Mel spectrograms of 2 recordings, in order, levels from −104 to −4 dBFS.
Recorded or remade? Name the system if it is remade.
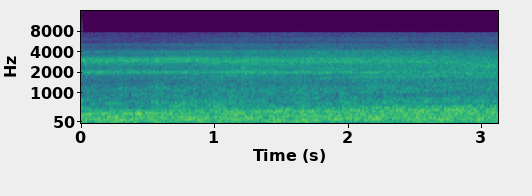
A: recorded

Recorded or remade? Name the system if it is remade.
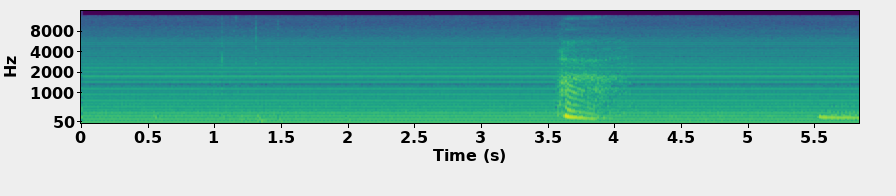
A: recorded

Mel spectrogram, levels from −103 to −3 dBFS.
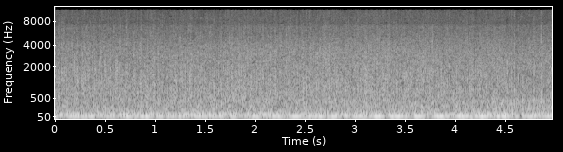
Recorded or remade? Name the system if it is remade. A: recorded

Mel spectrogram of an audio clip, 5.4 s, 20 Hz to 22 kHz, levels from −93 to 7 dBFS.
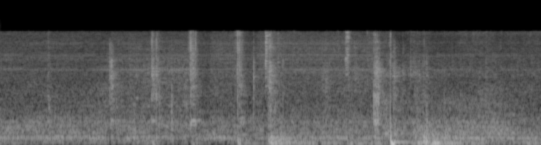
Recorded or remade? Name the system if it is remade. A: recorded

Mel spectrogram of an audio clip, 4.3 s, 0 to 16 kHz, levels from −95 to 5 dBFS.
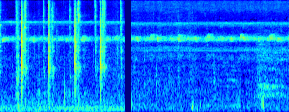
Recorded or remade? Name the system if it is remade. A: recorded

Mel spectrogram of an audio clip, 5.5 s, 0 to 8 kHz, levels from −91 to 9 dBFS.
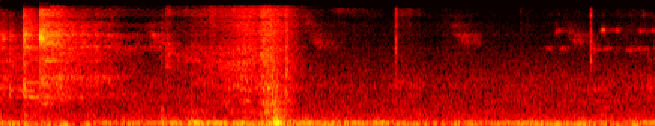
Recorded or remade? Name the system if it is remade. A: remade, codec, DAC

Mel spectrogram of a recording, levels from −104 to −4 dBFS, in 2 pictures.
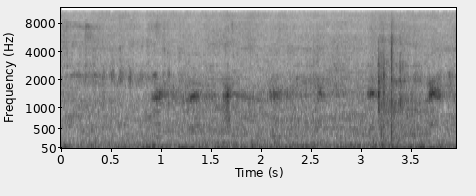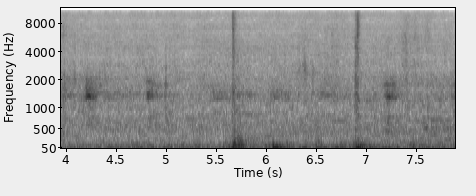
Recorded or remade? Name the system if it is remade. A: remade, codec, SNAC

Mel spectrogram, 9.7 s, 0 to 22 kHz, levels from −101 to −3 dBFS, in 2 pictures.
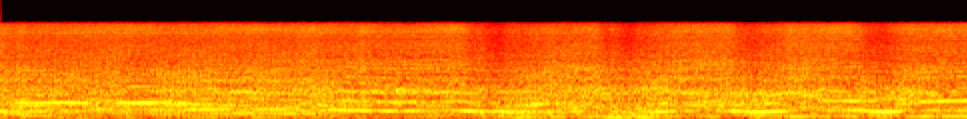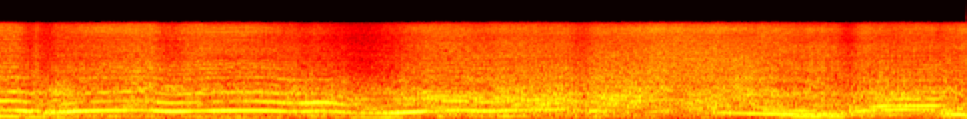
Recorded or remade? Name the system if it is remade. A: remade, autoencoder, DAC-VAE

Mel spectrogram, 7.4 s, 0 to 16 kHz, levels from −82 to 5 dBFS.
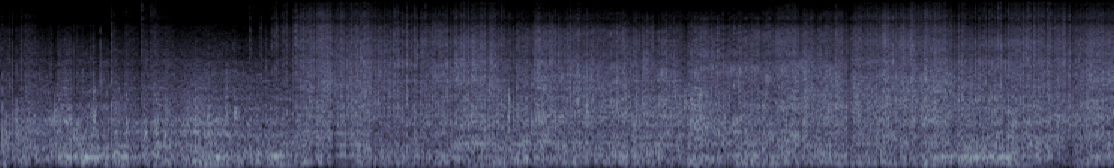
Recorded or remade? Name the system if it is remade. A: remade, codec, SNAC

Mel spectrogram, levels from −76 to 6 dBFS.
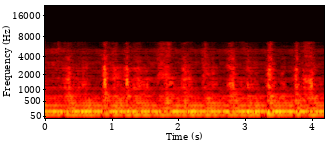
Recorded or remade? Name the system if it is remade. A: remade, vocoder, HiFi-GAN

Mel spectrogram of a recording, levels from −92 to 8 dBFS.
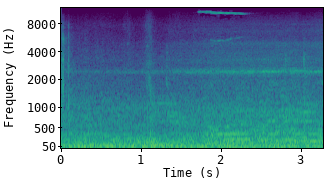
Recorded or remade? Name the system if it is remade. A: recorded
